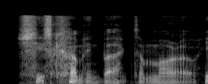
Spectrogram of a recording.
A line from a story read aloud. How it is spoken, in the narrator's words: he said, with a sound like a chuckle devoid of amusement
